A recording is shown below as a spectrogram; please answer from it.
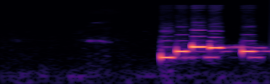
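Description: A short electronic notification chime sounds about a second in: a quick run of clear notes that steps up and then back down, lasting under a second.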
